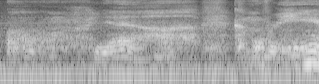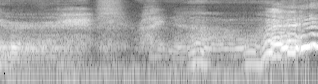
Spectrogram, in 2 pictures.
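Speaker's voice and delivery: low, very soft seductive murmur; slow mock-seductive bedroom voice; sexy [name] voice. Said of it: "I did my sexy [name] voice".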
